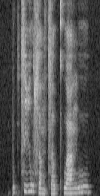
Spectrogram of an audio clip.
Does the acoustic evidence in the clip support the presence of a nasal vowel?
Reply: no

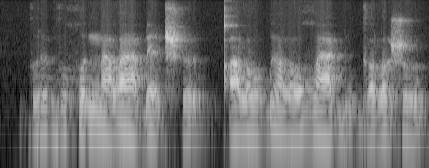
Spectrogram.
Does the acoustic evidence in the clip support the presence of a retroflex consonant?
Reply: yes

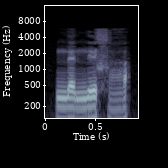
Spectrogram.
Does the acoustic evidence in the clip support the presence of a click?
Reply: no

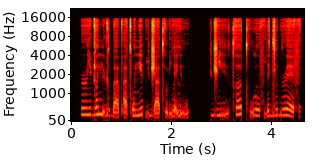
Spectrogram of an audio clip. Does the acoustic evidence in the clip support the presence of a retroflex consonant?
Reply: yes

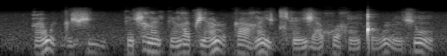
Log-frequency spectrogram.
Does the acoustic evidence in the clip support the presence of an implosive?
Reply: no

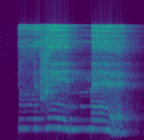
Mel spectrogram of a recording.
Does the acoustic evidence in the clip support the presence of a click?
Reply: no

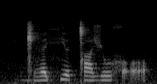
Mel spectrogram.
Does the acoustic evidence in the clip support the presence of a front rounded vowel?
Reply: no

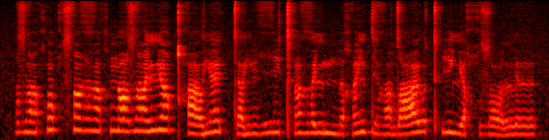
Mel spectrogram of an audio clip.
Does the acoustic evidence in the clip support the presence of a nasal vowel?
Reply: yes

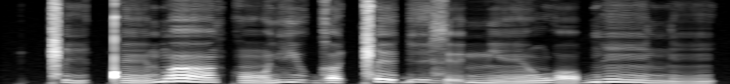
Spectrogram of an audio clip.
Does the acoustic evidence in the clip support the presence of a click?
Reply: yes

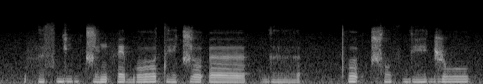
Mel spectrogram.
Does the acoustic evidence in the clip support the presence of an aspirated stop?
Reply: yes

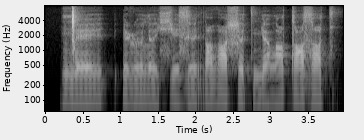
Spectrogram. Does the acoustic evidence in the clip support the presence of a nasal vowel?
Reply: no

